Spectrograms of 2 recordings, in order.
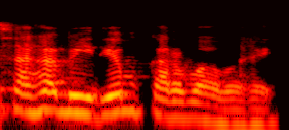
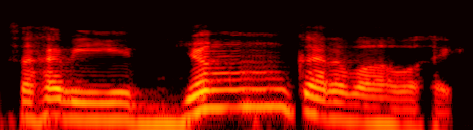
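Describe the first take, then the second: First: Viryam ends in a plain m sound. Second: The nasal blends into an ng before karavavahai. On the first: This is how it is said in ordinary speech. "we say" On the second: This is how it is recited in Vedic chanting. "when the pandits recite ... तत्परसवर्णसन्धि comes there"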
